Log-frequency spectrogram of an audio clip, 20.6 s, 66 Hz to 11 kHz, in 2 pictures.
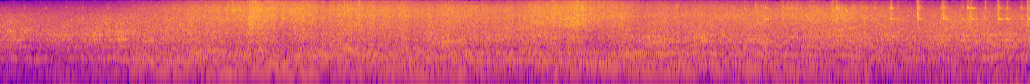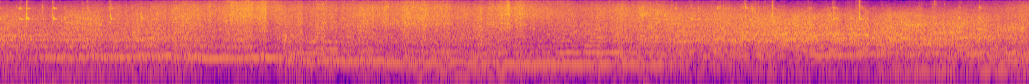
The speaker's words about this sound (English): That's the sound of thousands of horsepower and millions of pounds. In fact, I'm standing just at the back of the pit area, and I can hear the cars clearly all the way around the circuit, even though the furthest point is nearly 2 miles away.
